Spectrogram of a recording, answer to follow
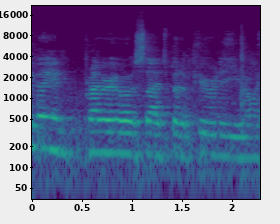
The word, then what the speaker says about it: oocyte: So the ovarian cycle, which is oogenesis, which means the production of oocyte. I'm not stuttering, that's how they pronounce it.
